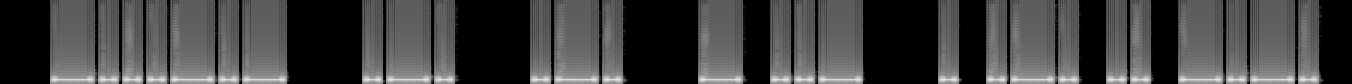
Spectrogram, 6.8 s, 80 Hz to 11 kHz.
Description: Morse code, heard as a keyed tone, about 20 wpm, 650 Hz. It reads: <BK> R R TU ERIC
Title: POTA QSO Practice - 20wpm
